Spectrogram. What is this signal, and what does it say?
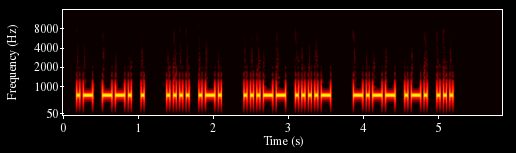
Morse code, heard as a keyed tone, about 28 wpm, 700 Hz. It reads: AGE HR 34 YRS
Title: Practice QSO - Exchange 3 - More Info - 28wpm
